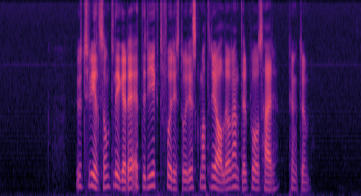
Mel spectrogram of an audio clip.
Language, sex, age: Norwegian, male, 35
